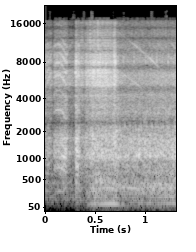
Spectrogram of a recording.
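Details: Peugeot 206 petrol, after fitting a new starter motor for slow crank (battery had dropped to 5 V while cranking): brisk, quick cranking for a fraction of a second, then fires and settles to a smooth idle; healthy start.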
